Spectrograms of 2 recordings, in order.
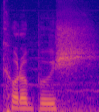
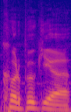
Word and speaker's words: Kotobukiya: thank you for the subscription you mostly collect Kota Boosh who showed you Oh Kotobukiya BuChE BuChE Oh Joe figures I got you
